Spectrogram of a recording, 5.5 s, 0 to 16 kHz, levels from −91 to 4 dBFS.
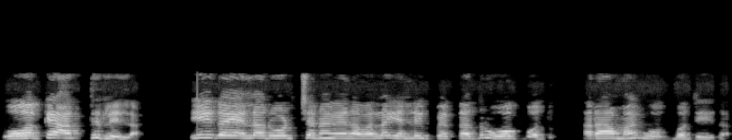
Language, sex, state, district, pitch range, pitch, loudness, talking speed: Kannada, female, Karnataka, Bellary, 250-285 Hz, 260 Hz, -17 LUFS, 140 wpm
